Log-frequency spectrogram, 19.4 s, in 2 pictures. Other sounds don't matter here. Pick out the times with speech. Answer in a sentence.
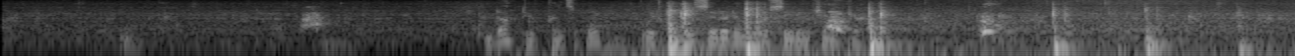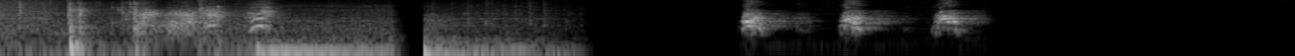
The speech can be heard from 3.6 to 6.7 s.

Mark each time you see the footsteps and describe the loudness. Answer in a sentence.
The footsteps can't be heard in this clip.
